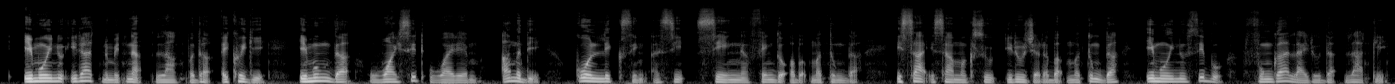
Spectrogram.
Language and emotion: Manipuri, neutral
